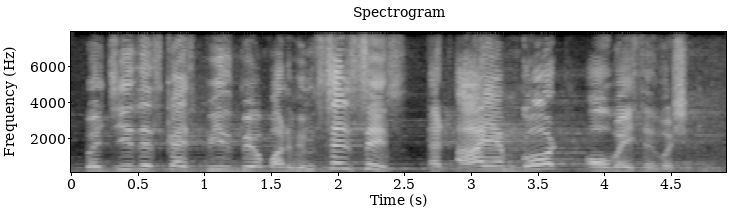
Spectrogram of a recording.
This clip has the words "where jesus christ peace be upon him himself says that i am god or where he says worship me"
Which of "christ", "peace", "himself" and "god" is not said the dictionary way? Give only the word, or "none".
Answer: none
